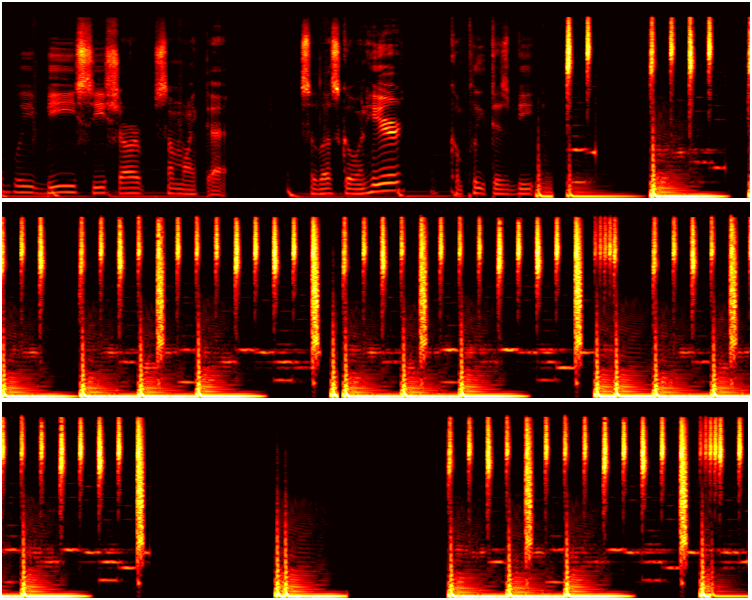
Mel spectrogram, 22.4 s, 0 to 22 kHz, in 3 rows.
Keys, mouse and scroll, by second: 3.1 right click, 5.6-8.2 typing, 10.6 space, 10.8 space, 13.6 space, 13.8 right click, 13.9 space, 16.4 space, 17.6 double click, 19.4 space, 22.3 space.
